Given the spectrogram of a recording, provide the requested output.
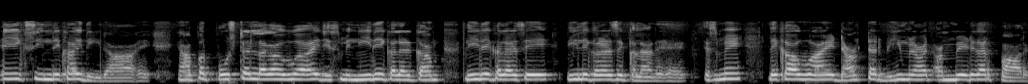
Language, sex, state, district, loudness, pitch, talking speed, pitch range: Hindi, male, Uttar Pradesh, Budaun, -19 LUFS, 225 Hz, 190 wpm, 210-235 Hz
